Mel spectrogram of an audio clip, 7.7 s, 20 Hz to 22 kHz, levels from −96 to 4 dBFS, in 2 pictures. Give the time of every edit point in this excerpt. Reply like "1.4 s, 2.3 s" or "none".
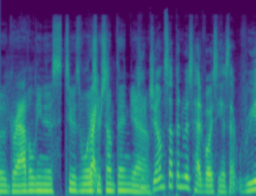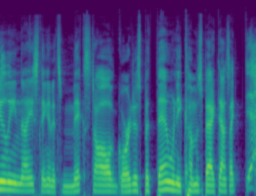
none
